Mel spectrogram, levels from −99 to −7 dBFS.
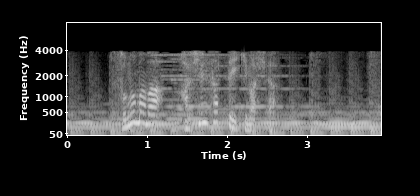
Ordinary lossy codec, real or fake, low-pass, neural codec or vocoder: AAC, 16 kbps; real; 7.2 kHz; none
